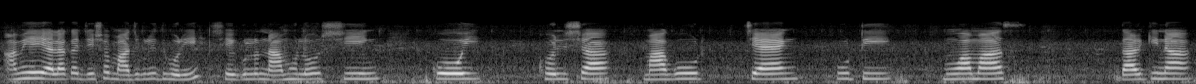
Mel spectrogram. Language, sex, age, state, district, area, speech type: Bengali, female, 30-45, West Bengal, Alipurduar, rural, spontaneous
